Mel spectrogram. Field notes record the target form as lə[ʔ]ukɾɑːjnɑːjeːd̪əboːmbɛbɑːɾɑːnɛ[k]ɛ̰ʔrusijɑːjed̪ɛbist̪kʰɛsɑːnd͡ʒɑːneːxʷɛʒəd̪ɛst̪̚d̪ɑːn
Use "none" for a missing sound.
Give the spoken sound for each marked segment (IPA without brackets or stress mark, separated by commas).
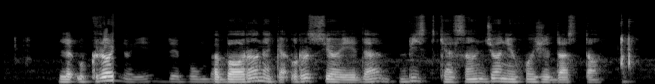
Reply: ʔ, k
